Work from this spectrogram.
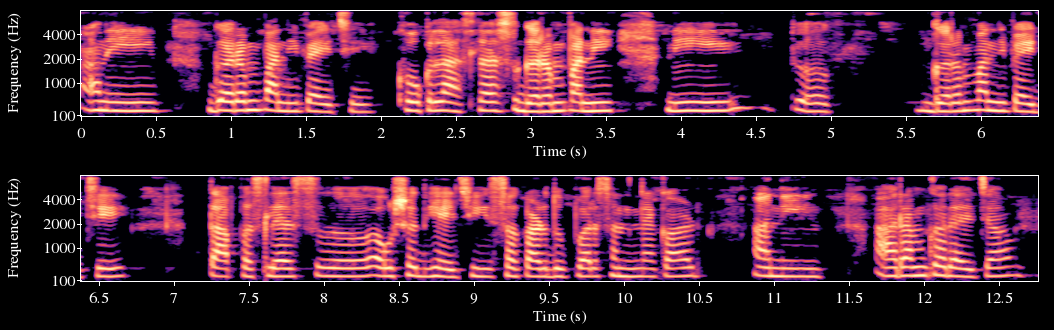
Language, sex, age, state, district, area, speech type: Marathi, female, 18-30, Maharashtra, Bhandara, rural, spontaneous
